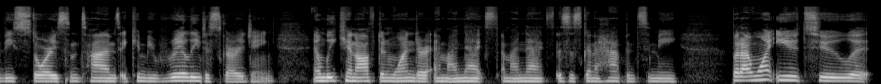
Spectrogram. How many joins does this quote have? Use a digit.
1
